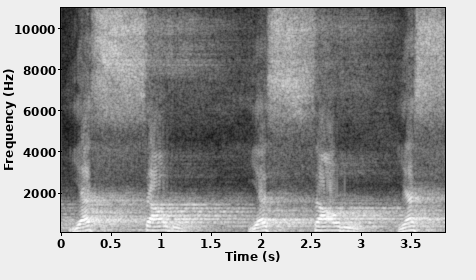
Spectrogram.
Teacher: pengucapan huruf sin itu harus mendesis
